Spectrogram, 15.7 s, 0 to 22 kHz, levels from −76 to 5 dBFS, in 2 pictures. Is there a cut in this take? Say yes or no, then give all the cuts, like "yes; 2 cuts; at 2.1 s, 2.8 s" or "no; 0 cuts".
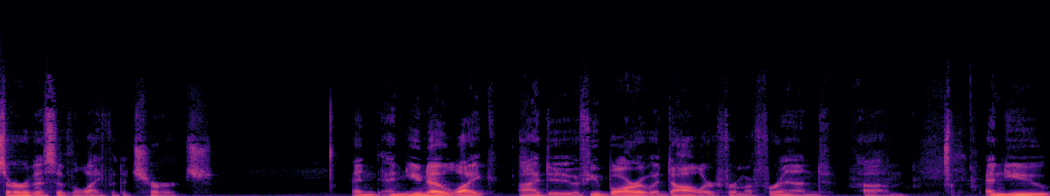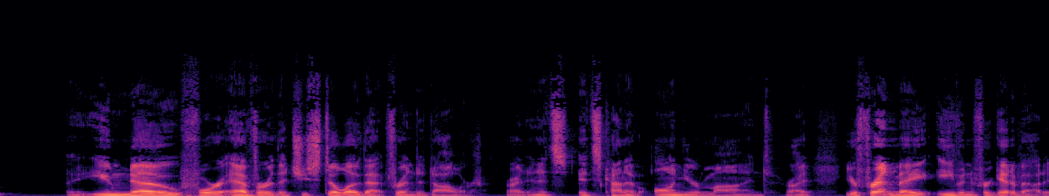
no; 0 cuts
